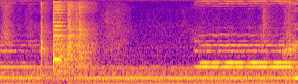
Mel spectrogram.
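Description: Metal clatter and scraping as an omelet slides out of a Teflon pan, a couple of sharp knocks early, then steady kitchen hum with faint clinks.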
